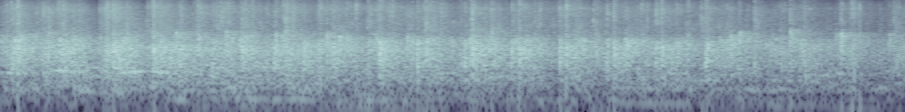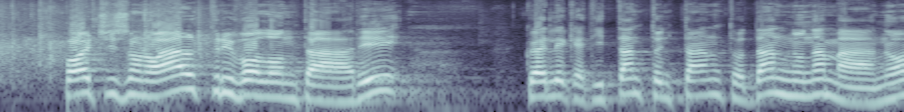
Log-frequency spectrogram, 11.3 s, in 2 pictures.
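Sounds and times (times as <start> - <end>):
audience applause: 0.0 - 7.4
speech: 6.0 - 8.2, 8.9 - 11.3.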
